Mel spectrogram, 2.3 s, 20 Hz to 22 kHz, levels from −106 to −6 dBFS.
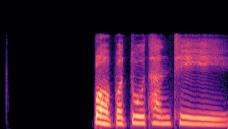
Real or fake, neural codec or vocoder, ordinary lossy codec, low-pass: fake; codec, 16 kHz in and 24 kHz out, 0.4 kbps, LongCat-Audio-Codec, two codebook decoder; none; 7.2 kHz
